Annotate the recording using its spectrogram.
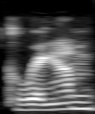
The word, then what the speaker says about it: Graeme: His name is Graham Bass, and it's spelled G-R-A-E-M-E.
